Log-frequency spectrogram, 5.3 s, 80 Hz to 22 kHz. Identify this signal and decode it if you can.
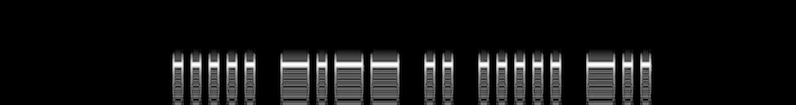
Morse code, heard as a keyed tone, about 21 wpm, 700 Hz. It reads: 5YI5D
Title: Code Groups - 5 Letter:Numbers - 20wpm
